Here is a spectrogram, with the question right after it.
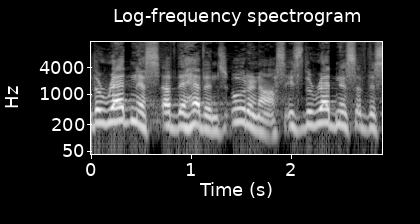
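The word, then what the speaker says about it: uranos (οὐρανός): That term is pronounced uranos.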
